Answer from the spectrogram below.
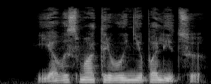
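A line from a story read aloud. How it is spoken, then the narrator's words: Whispered reply. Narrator (Russian): прошептал в ответ Майлз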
